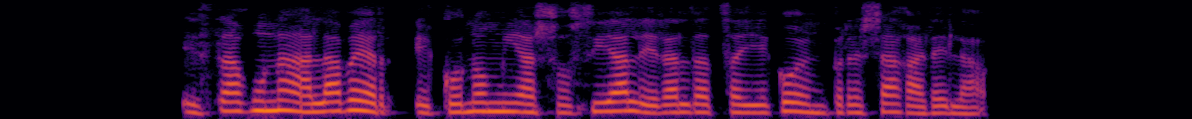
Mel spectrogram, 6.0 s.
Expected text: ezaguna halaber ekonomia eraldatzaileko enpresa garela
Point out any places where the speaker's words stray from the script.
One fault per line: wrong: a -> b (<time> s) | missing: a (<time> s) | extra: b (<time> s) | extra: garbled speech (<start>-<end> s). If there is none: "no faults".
extra: sozial (2.9 s)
